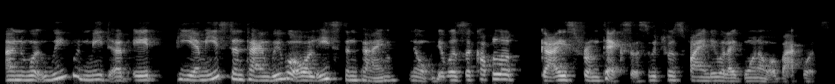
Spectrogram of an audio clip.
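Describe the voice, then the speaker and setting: A student from Trinidad chats casually with classmates during a group video call from her home in Florida, laughing often and restarting her sentences. Her mid-range voice is bright and forceful, at normal speed with hardly any pauses. The call audio is muffled and lo-fi.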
